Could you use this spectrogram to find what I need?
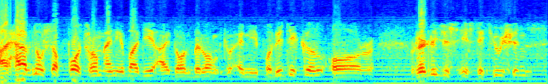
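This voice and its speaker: Noticeable background noise sits behind a man with an Arabic accent. He talks at a very fast pace. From Middle East. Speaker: independent religion researcher, YouTuber. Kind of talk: radio interview.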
